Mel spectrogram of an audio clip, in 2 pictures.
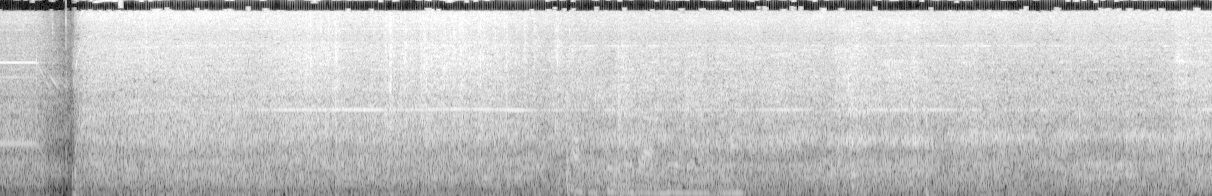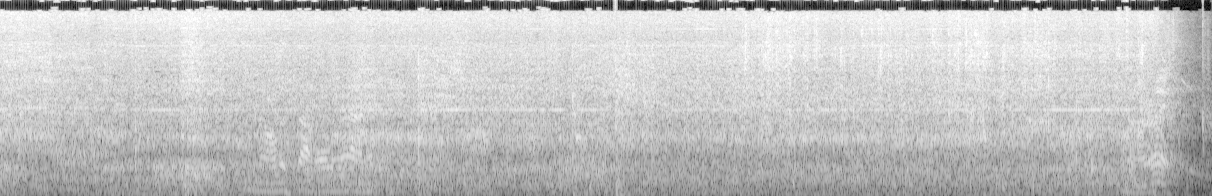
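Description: Cordless stick vacuum with a crevice tool running, a steady rushing hiss with a faint high whine, switched on about a second in and off just before the end. It is sucking dust out of the gap between laminate floor planks.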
